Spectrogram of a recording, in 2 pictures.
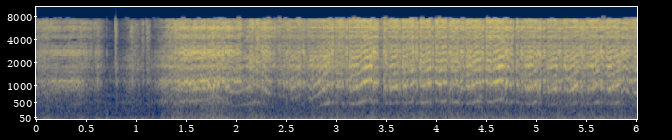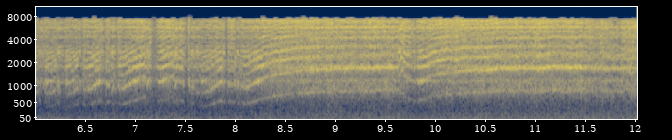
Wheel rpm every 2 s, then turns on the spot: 60, 100, 80, 110, 200, 220.
none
